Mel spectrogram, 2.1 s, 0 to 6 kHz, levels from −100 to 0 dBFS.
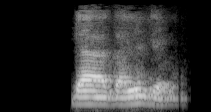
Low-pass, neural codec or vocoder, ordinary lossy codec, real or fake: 5.4 kHz; none; MP3, 32 kbps; real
